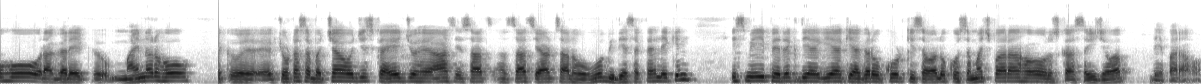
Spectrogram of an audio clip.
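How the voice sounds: The man speaks with a dark, mellow tone and fairly even intonation. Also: few pauses.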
